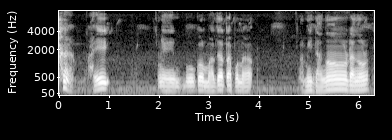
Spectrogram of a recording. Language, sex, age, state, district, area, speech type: Assamese, male, 60+, Assam, Tinsukia, rural, spontaneous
